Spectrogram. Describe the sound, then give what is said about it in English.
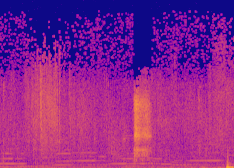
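A cat lets out one brief, sharp noise amid a quiet, murmuring background, followed moments later by a sudden thump. “Your cat is in trouble. Bad My kitty.”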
